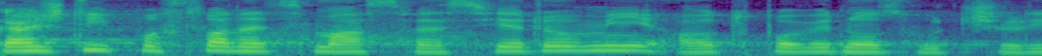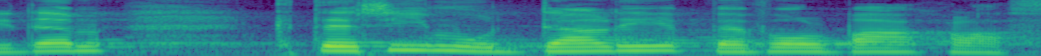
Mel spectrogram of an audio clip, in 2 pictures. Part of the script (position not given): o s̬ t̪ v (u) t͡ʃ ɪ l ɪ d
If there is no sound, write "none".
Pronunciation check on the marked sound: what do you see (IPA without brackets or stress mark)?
uː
